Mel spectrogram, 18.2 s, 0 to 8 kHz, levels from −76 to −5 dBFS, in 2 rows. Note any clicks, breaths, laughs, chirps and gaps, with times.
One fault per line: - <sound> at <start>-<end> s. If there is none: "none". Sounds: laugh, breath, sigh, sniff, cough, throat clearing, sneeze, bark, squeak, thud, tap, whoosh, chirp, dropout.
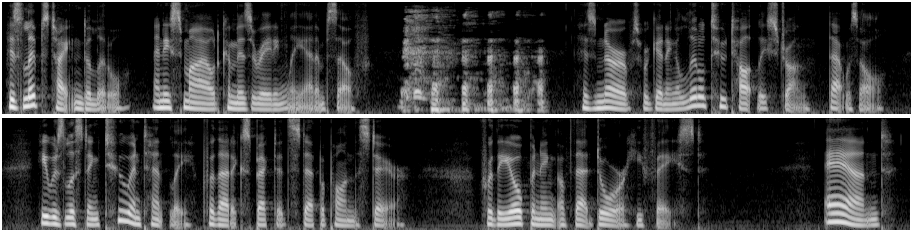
- laugh at 4.0-5.5 s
